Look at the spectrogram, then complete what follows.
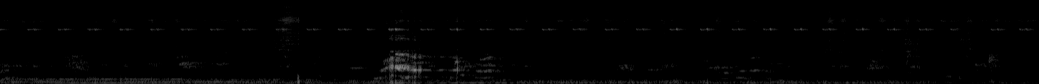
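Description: An insect chirping steadily in the background, short high chirps at about four a second, with a brief louder sound about four seconds in.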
